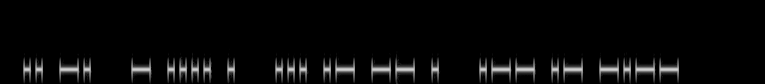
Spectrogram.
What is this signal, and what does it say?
Morse code, heard as a keyed tone, about 20 wpm, 700 Hz. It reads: IN THE SAME WAY
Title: Build A Phrase - 4-Word Phrases - 20wpm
